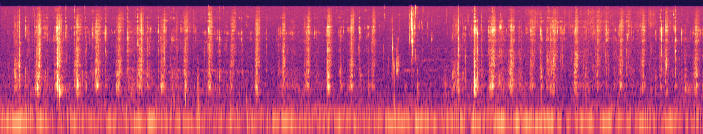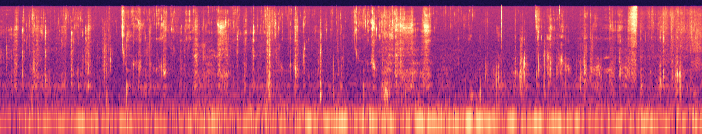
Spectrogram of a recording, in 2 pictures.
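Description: Close-miked eating: a person chewing and crunching mouthfuls of food, with many irregular crisp clicks and smacks.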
